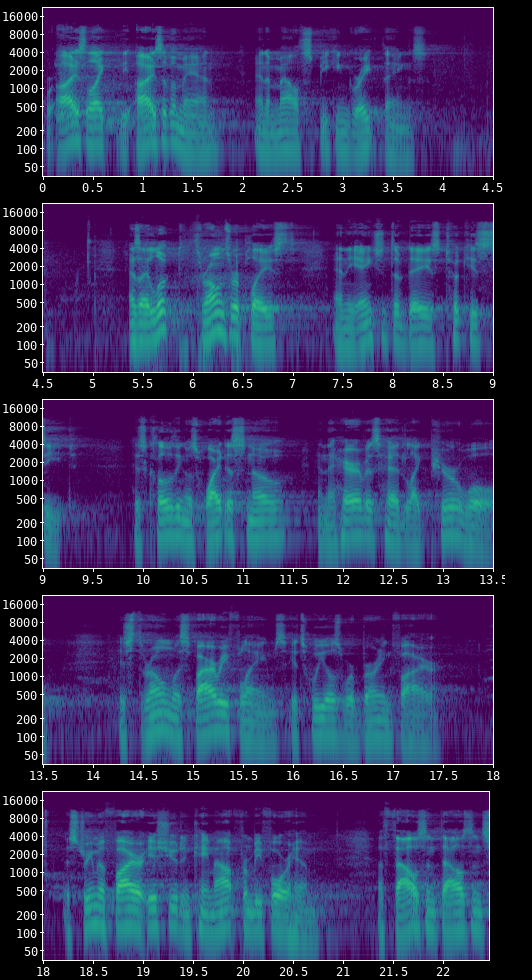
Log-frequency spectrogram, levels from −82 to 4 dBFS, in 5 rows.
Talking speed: 175 wpm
